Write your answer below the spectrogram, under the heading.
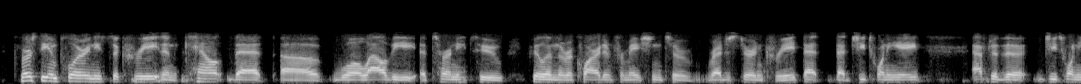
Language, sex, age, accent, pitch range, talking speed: English, male, 30-49, American, 105-115 Hz, 165 wpm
